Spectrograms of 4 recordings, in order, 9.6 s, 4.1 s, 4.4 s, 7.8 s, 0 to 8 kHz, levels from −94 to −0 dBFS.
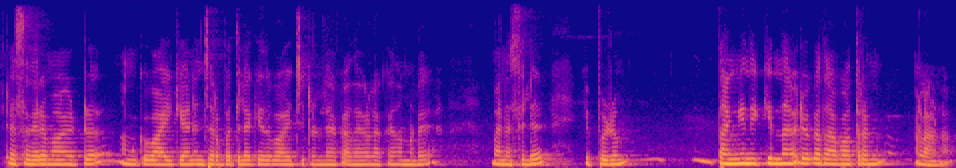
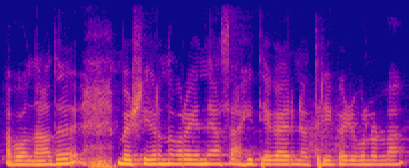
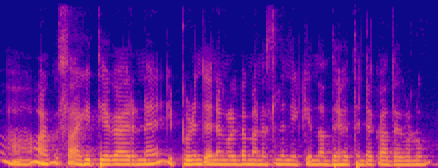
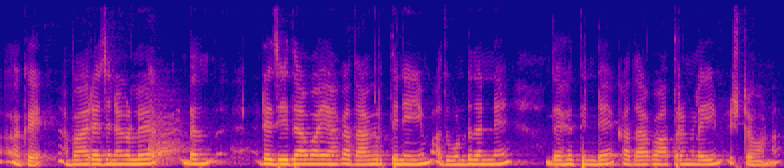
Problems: none marked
